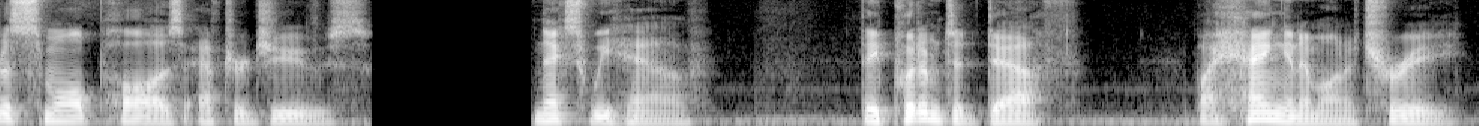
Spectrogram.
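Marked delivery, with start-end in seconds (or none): 4.3-7.3 dramatic reading. Shown as a demonstration. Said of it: "Speak the first sentence dramatically".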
